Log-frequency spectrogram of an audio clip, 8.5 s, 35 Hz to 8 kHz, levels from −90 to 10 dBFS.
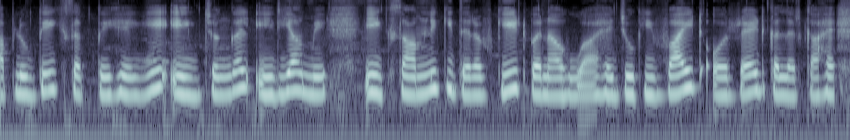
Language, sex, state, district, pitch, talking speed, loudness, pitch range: Hindi, female, Bihar, Begusarai, 210 Hz, 200 wpm, -16 LUFS, 200-230 Hz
